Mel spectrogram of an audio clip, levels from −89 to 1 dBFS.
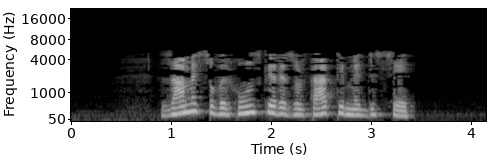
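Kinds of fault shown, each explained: MP3 compression: Nothing reaches above 5.5 kHz, and the speech sounds heavily watery and swirly, likely from MP3 encoding at a starved rate that fits about 16 kbps. A spectrogram shows a flat ceiling at 5.5 kHz with patchy, flickering blocks of energy beneath it.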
